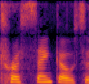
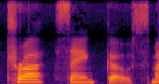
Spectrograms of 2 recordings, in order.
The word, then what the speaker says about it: Trasancos: Stacy is the easy part, S-T-A-C-Y, no E. But Trisankos is my last name. Trisankos. My kids keep a list of all the misspellings and mispronunciations of our name. But it's Trisankos, T-R-A-S-A-N-C-O-S, just type anything close to it, Trisankos, and you'll be able to find me.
